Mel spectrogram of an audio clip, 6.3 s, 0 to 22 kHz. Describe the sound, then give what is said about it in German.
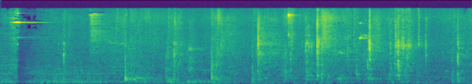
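Elevator doors slide open at floor minus 1 with a run of mechanical clunks and rumbling thuds, preceded by a brief high tone. The sound is fairly loud, with no talking. “Etage minus 1. Türen öffnen.”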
